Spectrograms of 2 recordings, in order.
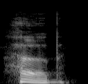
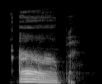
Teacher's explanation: the Americans do not pronounce the H at the front of herb, where British English speakers do.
